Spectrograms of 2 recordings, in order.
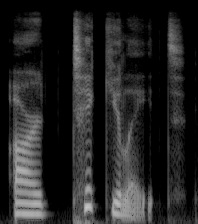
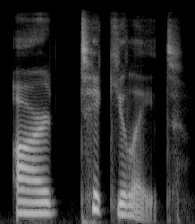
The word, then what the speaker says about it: articulate: The stress is on that tic syllable. Articulate. Let's say it together. Articulate.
